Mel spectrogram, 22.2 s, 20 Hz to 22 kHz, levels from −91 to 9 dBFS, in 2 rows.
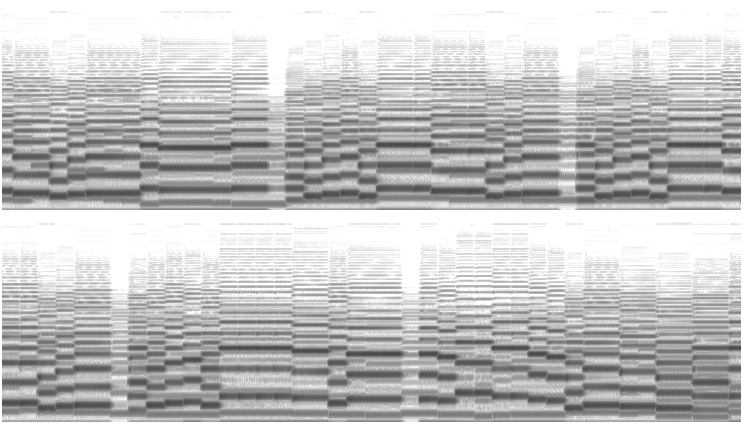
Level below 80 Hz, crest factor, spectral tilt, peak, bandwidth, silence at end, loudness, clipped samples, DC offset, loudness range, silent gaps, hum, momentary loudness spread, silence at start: -76 dBFS; 10 dB; -5.5 dB/octave; -10 dBFS; 10.5 kHz; 0 s; -21 LUFS; under 0.1%; 0.2%; 2 LU; none; none; 3 LU; 0 s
